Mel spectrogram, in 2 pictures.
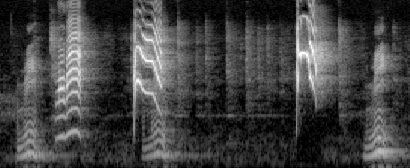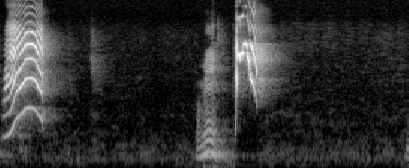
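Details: Pet Indian ringneck parrot indoors repeating the word "Mummy" in a high, nasal mimicking voice: short two-part phrases, a low buzzy start rising into a bright arched note, given about every two seconds with silent gaps.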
